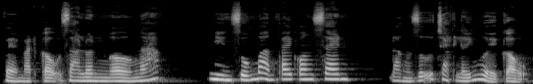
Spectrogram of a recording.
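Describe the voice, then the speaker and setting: Casting: woman narrator, animated storybook reading. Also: lowish voice, moderate pace. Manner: lively, expressive reading. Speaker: audiobook narrator.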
